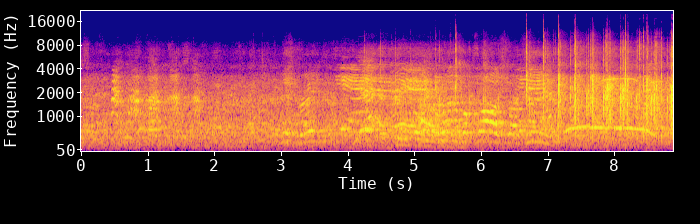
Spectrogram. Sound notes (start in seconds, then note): 3.8 other participants cheering; 6.6 clapping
